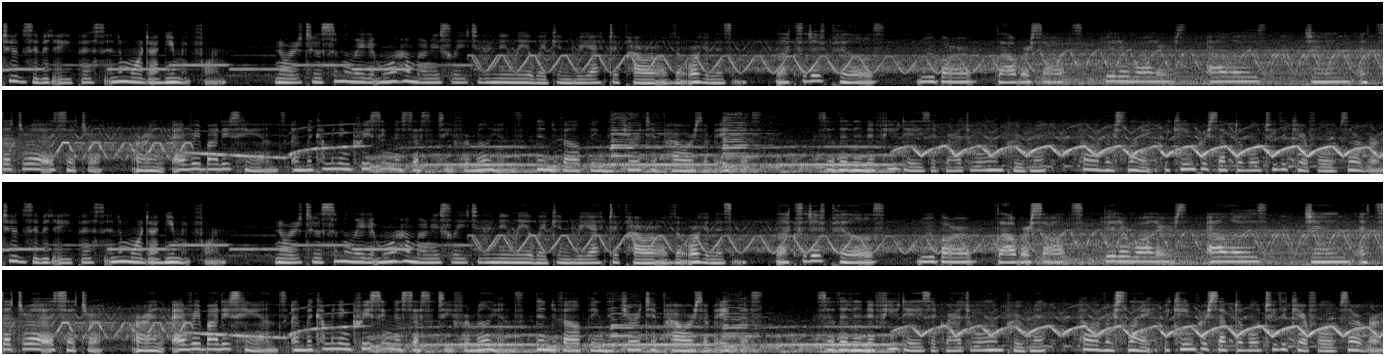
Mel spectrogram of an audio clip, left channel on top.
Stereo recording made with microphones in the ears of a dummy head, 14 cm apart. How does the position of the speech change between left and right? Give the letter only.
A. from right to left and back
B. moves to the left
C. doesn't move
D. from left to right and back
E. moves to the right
E.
